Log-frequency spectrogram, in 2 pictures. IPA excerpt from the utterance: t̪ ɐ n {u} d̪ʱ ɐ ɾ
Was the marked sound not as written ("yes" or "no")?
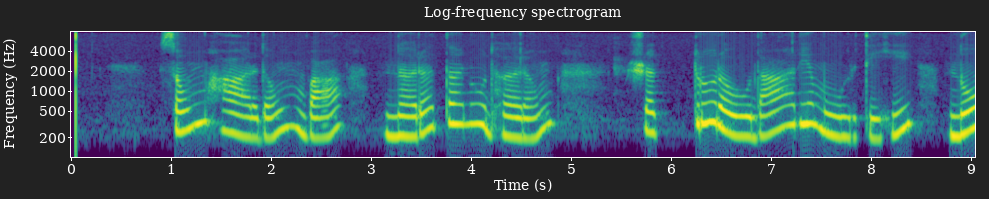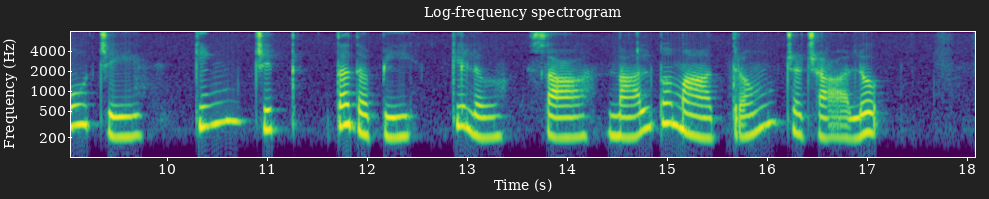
no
